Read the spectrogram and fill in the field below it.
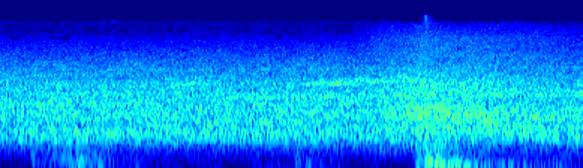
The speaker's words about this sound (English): The fans going absolutely bananas here.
